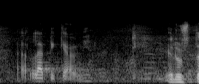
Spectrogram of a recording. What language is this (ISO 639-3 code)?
fin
